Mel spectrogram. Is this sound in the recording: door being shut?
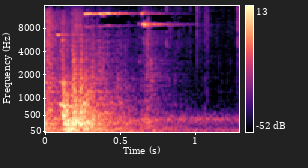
yes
